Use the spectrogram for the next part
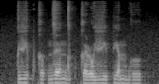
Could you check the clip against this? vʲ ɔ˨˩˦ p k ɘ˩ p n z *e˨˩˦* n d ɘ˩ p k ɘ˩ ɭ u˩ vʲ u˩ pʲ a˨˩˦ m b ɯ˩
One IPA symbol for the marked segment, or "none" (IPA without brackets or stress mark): e˨˩˦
